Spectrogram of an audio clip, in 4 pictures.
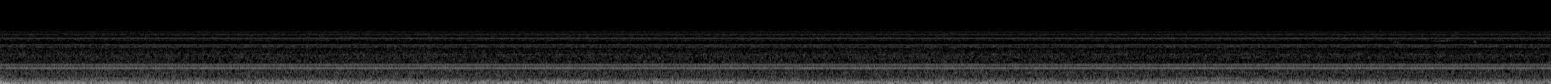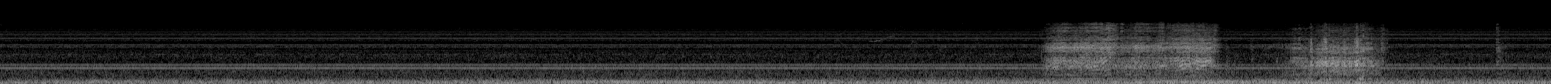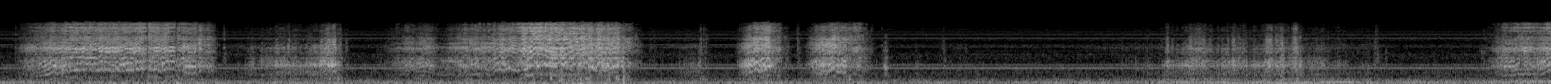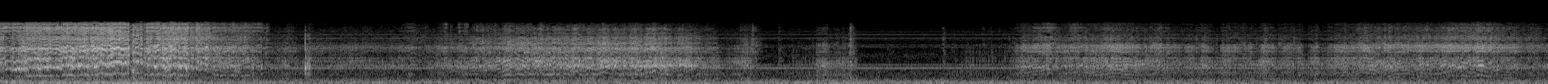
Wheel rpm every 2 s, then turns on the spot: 0, 0, 0, 0, 0, 0, 0, 0, 0, 0, 0, 0, 0, 30, 10, 30, 50, 30, 70, 30, 0, 20, 10, 100, 50, 30, 40, 10, 30, 30, 40.
28-30 32-34 42-44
